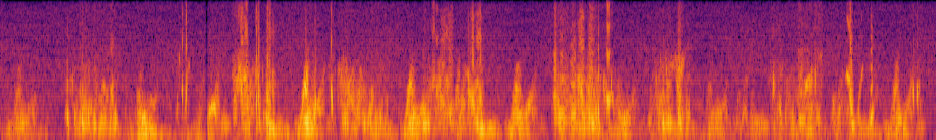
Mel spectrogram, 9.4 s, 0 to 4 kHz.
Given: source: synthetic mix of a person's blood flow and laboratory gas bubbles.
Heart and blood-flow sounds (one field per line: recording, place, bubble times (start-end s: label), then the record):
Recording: Doppler ultrasound of blood flow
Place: precordium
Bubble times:
0.65-1.18 s: bubbles
1.74-1.91 s: bubbles
2.31-2.77 s: bubbles
3.10-3.20 s: bubbles
3.28-3.89 s: bubbles
4.21-4.56 s: bubbles
4.66-4.84 s: bubbles
5.51-6.17 s: bubbles
6.52-6.92 s: bubbles
7.69-8.23 s: bubbles
8.45-8.63 s: bubbles
8.68-8.78 s: bubbles
9.11-9.22 s: bubbles
From the record:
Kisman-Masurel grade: 242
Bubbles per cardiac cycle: several, 3 to 8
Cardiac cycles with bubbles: 100%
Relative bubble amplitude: moderate (0.250 to 0.450)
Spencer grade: 3 (all of the cardiac periods contain showers or single bubble signals, but not dominating or overriding the cardiac motion signals)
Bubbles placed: only in the low amplitude regions of the cardiac cycle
